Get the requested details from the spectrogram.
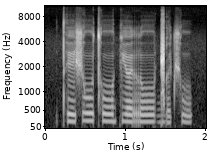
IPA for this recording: t̪ʰ e ʃ oː tʰ oː kʲ œː r oː ɡ͡ǁ œ t͡ʃʰ u

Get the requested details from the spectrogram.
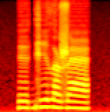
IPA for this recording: ɪ ɡ i ð ʌ ʐ æ

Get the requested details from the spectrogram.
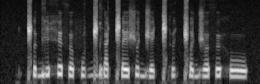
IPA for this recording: ǁ ɨ ɡ i h e θ ɵ f u ɡ͡ǁ i ɾ a ǁ e ʃ ɵ d͡ʒ e ǁʰ ɨ ǁ ɵ d͡ʒ ɵ θ ʉ h u

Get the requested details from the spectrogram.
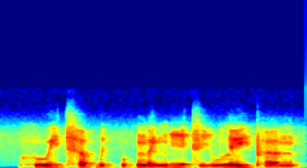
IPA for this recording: h uː˨˧ j t͡sʰ ɐ˨ p̚ w ɪ˨ k̚ p ʊ˨˥ k̚ ŋ ɐ˧ j ŋ iː˥ t͡s iː˨˥ w l e˥ j pʰ ɐ˧ ŋ

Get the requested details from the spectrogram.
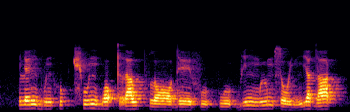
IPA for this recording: l e˥˩ n b u˧ n h u˦˥ k̚ t͡ɕʰ u˥˩ n b ɔ˥˩ ʔ t r a˥˩ w pʰ l ɔː˨˩ d eː˨˩ f u˨˩ ʔ k w u˨˩ ʔ b i˥˩ n m ɯː˥˩ m s oː˨˩ j ŋ i˥˩ a̯ d a˥˩ k̚

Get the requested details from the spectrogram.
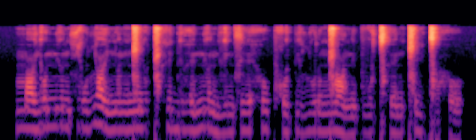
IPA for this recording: m ɒ j o mʲ u n ç i w ʎ ɒ e̯ ɲ o n ŋ͡ǁ i o̯ ǁʰ i bʲ u ɦ e mʲ o n vʲ e n s i e̯ h u p χʷ i pʲ o ʎ u ɾ u ŋ͡ǁ ɒ n i p v u ǀʰ e n ǁ i ɡ͡ǀ ɒ h o

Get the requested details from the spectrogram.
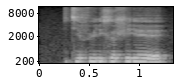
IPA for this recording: tʲ æ f y ɾʲ e xʲ ɔ ʃ i ɾʲ e

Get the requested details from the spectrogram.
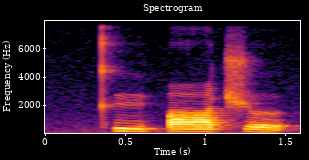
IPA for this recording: kʰ y ʔ ɑ t͡ʃ ɵ

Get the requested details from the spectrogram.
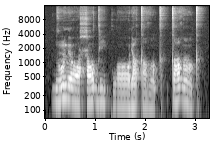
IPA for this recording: d õ lʲ ɔː ħ ɔ d iː k w ɔː ɾʲ ɵ tˤ ə ðˤ ĩ tˤ | tˤ i ðˤ ĩː tˤ

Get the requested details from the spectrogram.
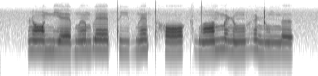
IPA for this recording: ɳ ɔ̃ː mʲ ɛː b ə̃ː b ɛː t̪ i b ɛ̃ t̪ʰ ɔː k dˤ ũ m ə ɳ ũ ɦ ə̃ ɖ ũ ŋ ə

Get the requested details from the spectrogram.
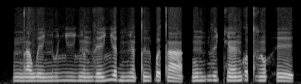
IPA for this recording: n d ã w e ɲ u ʎ i ʎ õ n z e ʎ ɛ d ɲ ɐ̃ t ɨ ɓ ɐ t ã | ũ b n z ɨ c ɛ̃ ɡ ɔ t z õ h e

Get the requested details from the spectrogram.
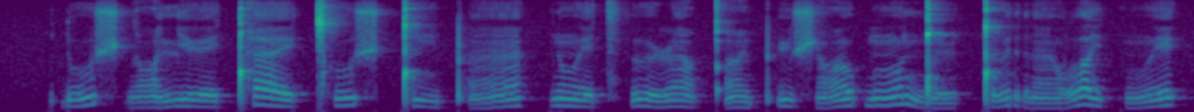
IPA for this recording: ɗ u˩˥ ʃ ɡ ɑ̃˩ lʲ ø˧˩ e̯ ǃʰ æ˥˨ e̯ ǀʰ u˧˥ ʃ ǃ i˧˩ pʼ æ̃˩˥ | ɾ ũ˧˩ e̯ t͡sʼ ɯ˧˩ ɭ æ̃˧˩ qʼ ĩ˩ pʼ y˧˩ ʃ ɑ̃˩˥ o̯ ɓ ũ˧˥ o̯ ŋ͡ǃ ø˩ ǃ ɯ˩˥ r æ̃˩ o̯ lˠ i˥˨ k ũ˩˥ e̯

